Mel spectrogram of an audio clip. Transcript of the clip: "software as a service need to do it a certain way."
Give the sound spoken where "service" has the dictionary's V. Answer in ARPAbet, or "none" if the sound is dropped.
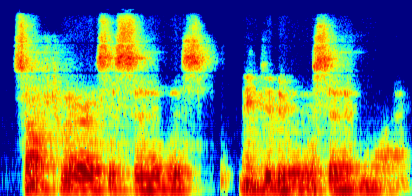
V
